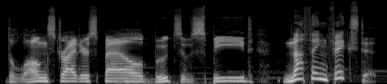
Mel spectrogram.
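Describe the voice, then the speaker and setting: A man's voice: mid-range voice, huge pitch swings, takes it slowly, fairly bright tone, no room sound. A man narrates a video essay in an informal, opinionated style. His mid-range voice moves up and down a great deal, giving the scripted lines a casual, conversational swing. Faint music plays behind him.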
